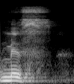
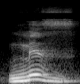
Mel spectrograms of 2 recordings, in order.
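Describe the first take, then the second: First: The word ends with a hissing s sound. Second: The word ends with a buzzing z sound. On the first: The speaker calls it wrong. "but they pronounce it as Miss. And that's where you make a make a mistake" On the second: The speaker calls it right. "you means Miz, the Z sound"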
